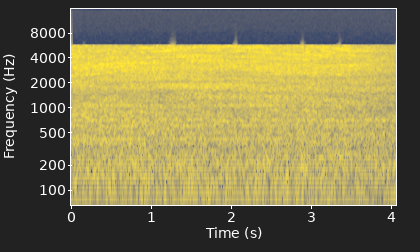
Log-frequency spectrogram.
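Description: Foam applicator spraying cleaning foam onto a wall: a steady hiss that eases slightly near the end.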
